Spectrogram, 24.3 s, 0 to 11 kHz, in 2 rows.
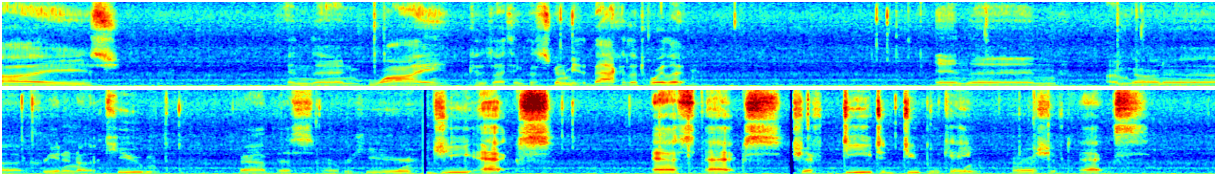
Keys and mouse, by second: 6.2 g, 11.1 shift+a, 13.6 g, 16.4 g, 18.7 s, 19.9 shift+d, 22.3 s.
